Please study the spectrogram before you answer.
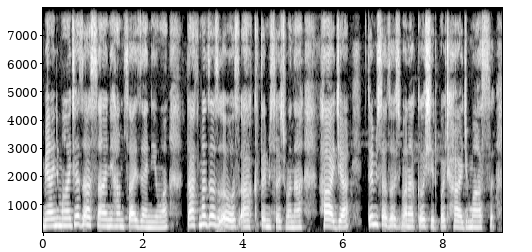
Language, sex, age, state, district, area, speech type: Kashmiri, female, 18-30, Jammu and Kashmir, Ganderbal, rural, spontaneous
